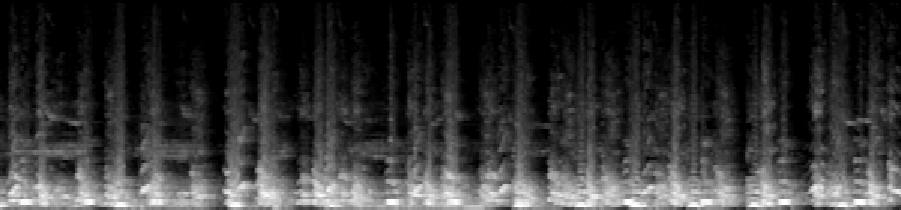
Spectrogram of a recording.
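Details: Dogs howling as a group when their owner makes a short trip to the shop without them, called separation anxiety; dense overlapping howls with steady tones and frequent sharp yips, a rolling continuous chorus.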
